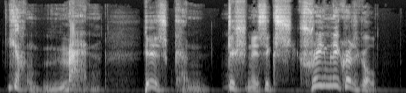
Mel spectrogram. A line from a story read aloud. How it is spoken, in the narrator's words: she snapped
